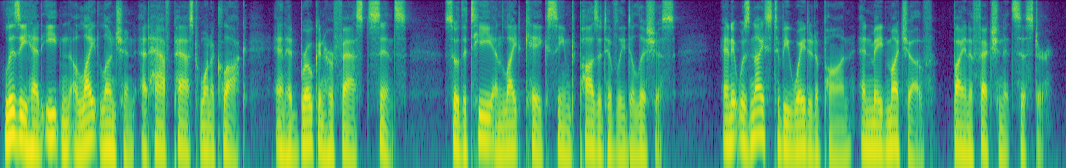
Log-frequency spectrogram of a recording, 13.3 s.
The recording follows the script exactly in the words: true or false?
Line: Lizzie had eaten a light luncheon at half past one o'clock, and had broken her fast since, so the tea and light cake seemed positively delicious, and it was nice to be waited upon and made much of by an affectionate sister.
true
